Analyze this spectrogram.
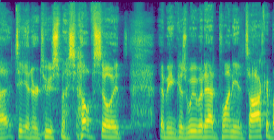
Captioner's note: chuckles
